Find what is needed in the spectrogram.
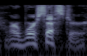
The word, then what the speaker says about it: Worcester: Worcester, of course, is the proper pronunciation.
